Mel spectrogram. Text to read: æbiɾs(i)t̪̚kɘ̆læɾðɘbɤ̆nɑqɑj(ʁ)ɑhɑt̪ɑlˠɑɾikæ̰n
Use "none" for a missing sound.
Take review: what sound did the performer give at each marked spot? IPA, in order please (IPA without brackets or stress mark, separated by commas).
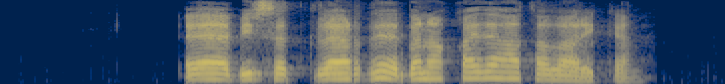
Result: æ, ð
